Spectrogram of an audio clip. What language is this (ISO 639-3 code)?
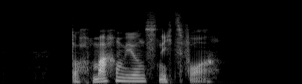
deu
